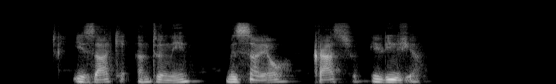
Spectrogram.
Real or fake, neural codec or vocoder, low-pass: fake; codec, 16 kHz, 0.5 kbps, X-Codec, HuBERT features, trained on balanced general audio; 7.2 kHz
